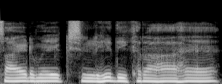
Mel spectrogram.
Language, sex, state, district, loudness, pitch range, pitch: Hindi, male, Jharkhand, Deoghar, -10 LUFS, 145-155 Hz, 150 Hz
